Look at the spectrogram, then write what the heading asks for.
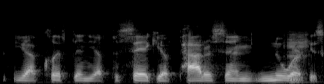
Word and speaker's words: Passaic: Passaic, is that how you pronounce I it? was I was born in Passaic, but I grew up.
